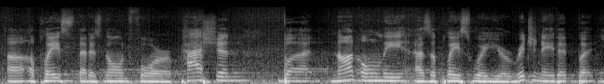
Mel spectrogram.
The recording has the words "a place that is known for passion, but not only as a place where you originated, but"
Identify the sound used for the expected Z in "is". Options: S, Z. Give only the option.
Z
